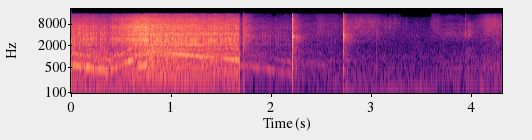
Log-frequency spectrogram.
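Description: Electric dirt bike's mid-drive motor and chain spinning the lifted rear wheel: a whine that dips, climbs and falls again with the throttle, just after encoder calibration. It cuts off about two seconds in, followed by three sharp clicks about half a second apart.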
